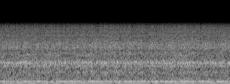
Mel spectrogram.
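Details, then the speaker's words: 1969 Pontiac Firebird convertible, freshly rebuilt engine with Edelbrock air cleaner and valve covers: smooth, even idle with a steady low rumble and no ticks, knocks or misses; engine purrs, normal idle. "Of course, power disc brakes in the front, power steering. You can hear the engine just purrs like a kitten."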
